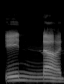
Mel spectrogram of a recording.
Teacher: nun yang bertanda syaddah atau nun yang kita tekankan semestinya merupakan wajib dengung, wajibul ghunnah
